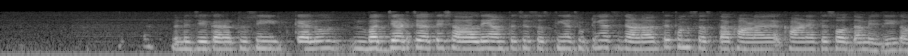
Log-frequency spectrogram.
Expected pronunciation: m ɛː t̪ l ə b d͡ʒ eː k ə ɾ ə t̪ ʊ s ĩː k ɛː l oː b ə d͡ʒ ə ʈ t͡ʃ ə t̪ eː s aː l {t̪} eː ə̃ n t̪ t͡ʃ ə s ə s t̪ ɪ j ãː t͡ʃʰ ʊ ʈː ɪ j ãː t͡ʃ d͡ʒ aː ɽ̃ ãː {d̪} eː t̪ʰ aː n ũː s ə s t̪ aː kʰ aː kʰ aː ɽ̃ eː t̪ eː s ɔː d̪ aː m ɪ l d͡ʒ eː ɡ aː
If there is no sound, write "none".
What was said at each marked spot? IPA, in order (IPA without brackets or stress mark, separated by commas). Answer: d̪, t̪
